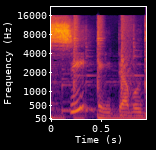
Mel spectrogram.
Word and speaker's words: Caddy: Igama, I go by the name of CADDY, pronounced Caddy.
